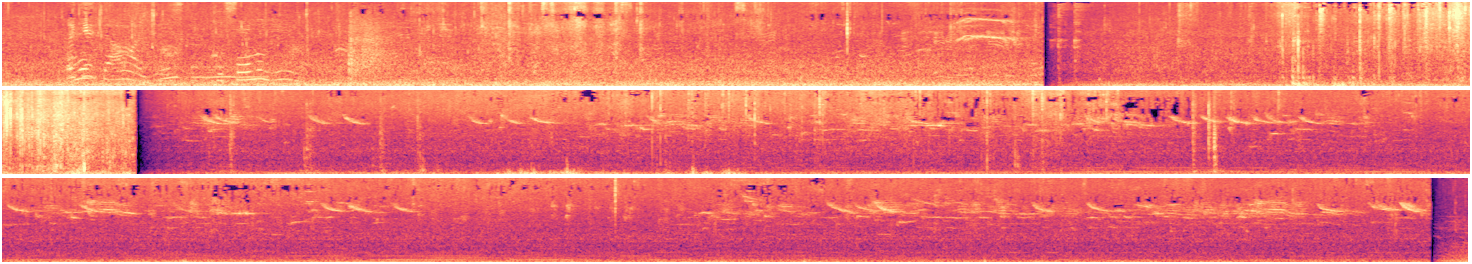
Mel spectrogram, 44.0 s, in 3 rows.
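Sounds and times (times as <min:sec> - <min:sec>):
low steady background rumble: 0:00.0 - 0:13.6, 0:16.4 - 0:44.0
low thumps: 0:03.0 - 0:05.6
small birds chirping: 0:08.6 - 0:10.4, 0:16.2 - 0:43.7.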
